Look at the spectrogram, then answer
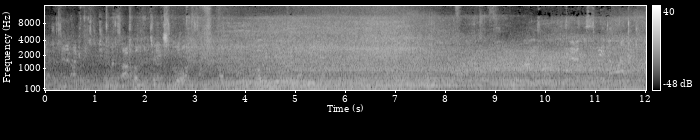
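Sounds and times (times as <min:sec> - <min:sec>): passing vehicles: 0:00.0 - 0:12.0.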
